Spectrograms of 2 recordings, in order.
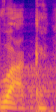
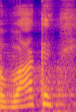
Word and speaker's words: walk: हो जाएगा आखिरी मात्रा, यहाँ L साइलेंट है मतलब इसको नहीं पढ़ा जाएगा। ठीक है, के से हो जाएगा क, इसे पढ़ेंगे वाक। WALK इसे पढ़ा जाएगा वाक।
